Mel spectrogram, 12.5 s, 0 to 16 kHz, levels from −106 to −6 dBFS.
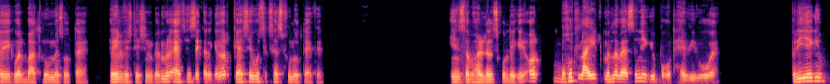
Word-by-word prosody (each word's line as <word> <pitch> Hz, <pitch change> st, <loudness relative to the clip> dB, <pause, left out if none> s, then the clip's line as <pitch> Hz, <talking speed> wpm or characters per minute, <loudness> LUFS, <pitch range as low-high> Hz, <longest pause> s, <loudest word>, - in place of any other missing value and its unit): एक 110 Hz, +1 st, -3 dB
बार 110 Hz, -2 st, +3 dB
बाथरूम 100 Hz, +1 st, -2 dB
में 105 Hz, -, 0 dB
सोता 95 Hz, -1 st, -5 dB
है, 100 Hz, -, -13 dB, 0.4 s
रेलवे 110 Hz, -1 st, +3 dB
स्टेशन 105 Hz, -1 st, -5 dB
पे, 105 Hz, -, -2 dB
मतलब 125 Hz, +3 st, +1 dB
ऐसे, 120 Hz, -1 st, +1 dB
ऐसे 125 Hz, +1 st, -1 dB
करके 105 Hz, -, -3 dB
ना -, -, 0 dB
और 145 Hz, -, -1 dB
कैसे 115 Hz, +1 st, +2 dB
वो 120 Hz, -1 st, +1 dB
सक्सेसफुल 115 Hz, -1 st, -3 dB
होता 105 Hz, -1 st, -2 dB
है 100 Hz, -, -5 dB
फिर 100 Hz, -, -13 dB, 1.9 s
इन 115 Hz, -1 st, 0 dB
सब 105 Hz, 0 st, +1 dB
हर्डल्स 110 Hz, 0 st, +4 dB
को -, -, -4 dB
लेके 100 Hz, +3 st, 0 dB
और 150 Hz, -, +3 dB, 0.4 s
बहुत 155 Hz, +3 st, +1 dB
लाइट 135 Hz, +1 st, +5 dB
मतलब 130 Hz, +2 st, +2 dB
ऐसा 125 Hz, +3 st, +4 dB
नहीं 145 Hz, -1 st, +1 dB
है -, -, -7 dB
कि 125 Hz, -, 0 dB
बहुत 110 Hz, -, -4 dB
हेवी 105 Hz, 0 st, -2 dB
वो 100 Hz, 0 st, -2 dB
है 100 Hz, -, -8 dB, 1.1 s
पर 115 Hz, -, 0 dB
ये 145 Hz, +3 st, +5 dB
है 150 Hz, -, +5 dB
कि 160 Hz, -, -1 dB
अ 155 Hz, -, -1 dB
115 Hz, 205 wpm, -24 LUFS, 105-125 Hz, 1.9 s, लाइट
